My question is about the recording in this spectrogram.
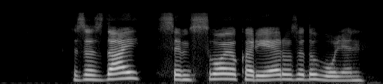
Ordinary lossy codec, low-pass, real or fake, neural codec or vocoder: Opus, 16 kbps; 10.8 kHz; fake; autoencoder, 48 kHz, 32 numbers a frame, DAC-VAE, trained on Japanese speech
